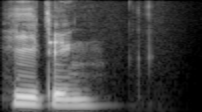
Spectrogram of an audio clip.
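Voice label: "heeding", British English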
